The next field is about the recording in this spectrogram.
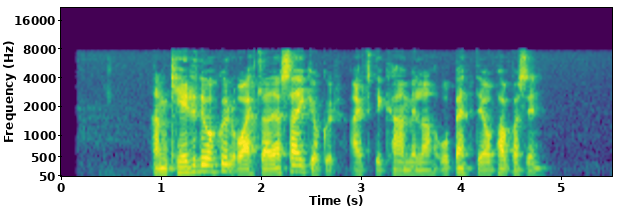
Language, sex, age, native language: Icelandic, male, 30-39, Icelandic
